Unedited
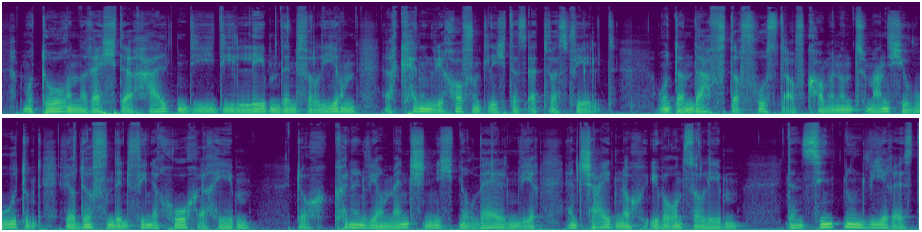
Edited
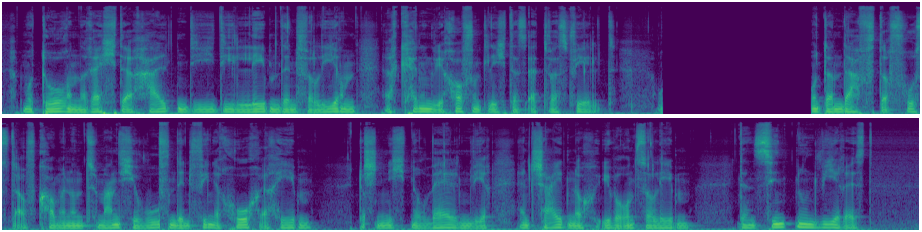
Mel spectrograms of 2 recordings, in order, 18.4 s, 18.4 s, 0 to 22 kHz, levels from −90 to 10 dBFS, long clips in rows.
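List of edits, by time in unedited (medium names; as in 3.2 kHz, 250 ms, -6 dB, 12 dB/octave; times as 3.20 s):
6.60 s: insert silence 1.49 s
9.26–10.13 s: delete
12.18–13.28 s: delete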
